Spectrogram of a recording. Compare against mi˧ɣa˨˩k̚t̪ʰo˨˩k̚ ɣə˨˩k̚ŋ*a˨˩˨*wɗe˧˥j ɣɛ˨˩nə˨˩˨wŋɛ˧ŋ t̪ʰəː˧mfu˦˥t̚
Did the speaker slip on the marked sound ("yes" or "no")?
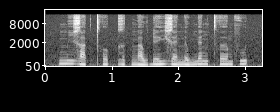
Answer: no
